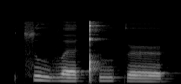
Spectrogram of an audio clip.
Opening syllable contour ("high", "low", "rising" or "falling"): falling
